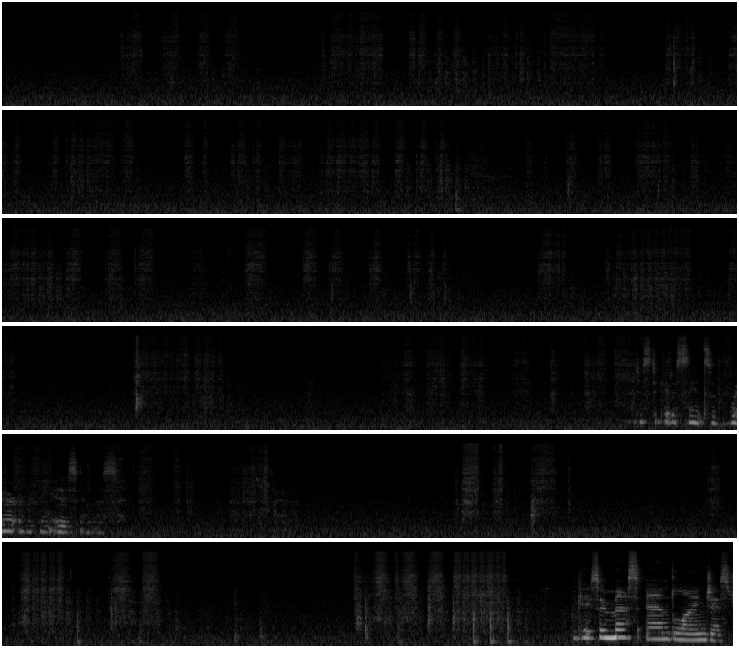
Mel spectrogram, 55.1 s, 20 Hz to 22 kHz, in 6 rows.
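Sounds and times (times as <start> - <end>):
charcoal scratching on paper: 4.0 - 7.6, 8.3 - 15.0, 15.7 - 24.0, 25.1 - 27.8, 29.2 - 30.4, 32.4 - 40.2, 42.4 - 43.7, 45.6 - 48.0, 50.3 - 52.4.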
